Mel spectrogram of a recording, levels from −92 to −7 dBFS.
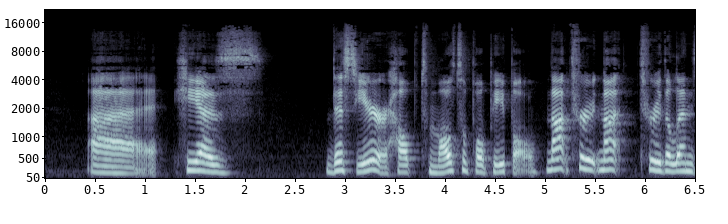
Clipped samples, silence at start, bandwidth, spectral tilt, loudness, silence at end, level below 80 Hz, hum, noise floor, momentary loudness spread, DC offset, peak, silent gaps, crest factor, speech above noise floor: under 0.1%; 0.45 s; 15.5 kHz; -4 dB/octave; -24 LUFS; 0 s; -72 dBFS; none; -70 dBFS; 11 LU; under 0.1%; -8 dBFS; none; 18 dB; 46 dB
